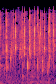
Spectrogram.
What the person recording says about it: sounds like it's got a ball bearing in so it's shaking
